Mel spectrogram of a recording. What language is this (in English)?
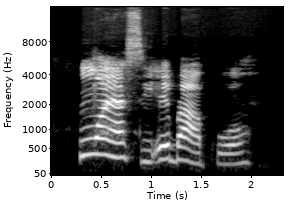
Igbo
